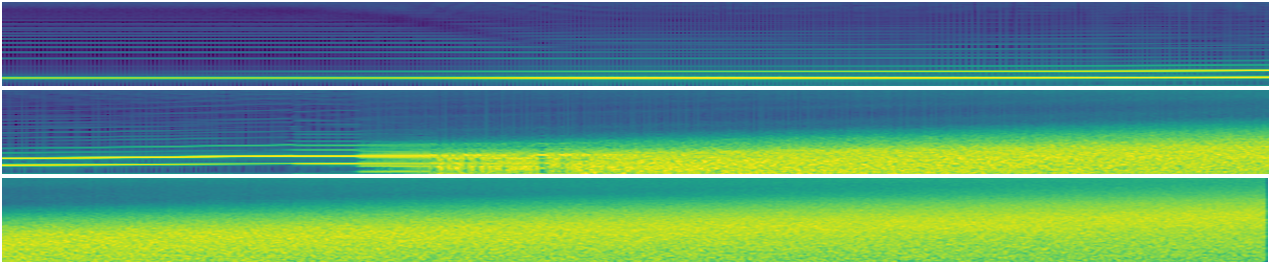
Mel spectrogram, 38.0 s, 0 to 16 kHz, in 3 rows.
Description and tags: Kamioka x-Mod 1 mono
A little dare I am running with user gis_sweden.
The challenge was to create a sound where 2 oscillators cross-modulate each other.
gis_sweden will use his modular synth. I will use my virtual modular synth Kamiooka.
You can hear gis_sweden's sound here:
My sound looks very interesting if you change the display mode to spectral.
The parameters I have used:
2 sin oscillators
cross-modulate each other (FM)
amount of cross-modulation ramps up linearly from 0 to max (100%) during 20 bars at 120bpm
Created with Kamiooka in Ableton Live
Sound converted to mono in Audacity. No effects or processing.
kamiooka, chaos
